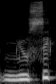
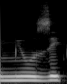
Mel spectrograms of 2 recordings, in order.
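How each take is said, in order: First: The middle consonant is an 's' sound. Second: The middle consonant is a 'z' sound. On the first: The speaker calls it wrong. "म्यूजिक नहीं" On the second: The speaker calls it right. "यहाँ पर एस को ज पढ़ा जा रहा है"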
